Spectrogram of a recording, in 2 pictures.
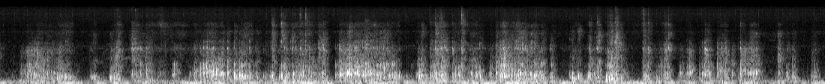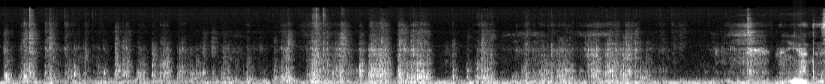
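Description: Fingertips scratching and rubbing over the rubber nubs of a golf shoe's spikeless outsole: a faint, irregular scratchy rustle made of many small clicks.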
